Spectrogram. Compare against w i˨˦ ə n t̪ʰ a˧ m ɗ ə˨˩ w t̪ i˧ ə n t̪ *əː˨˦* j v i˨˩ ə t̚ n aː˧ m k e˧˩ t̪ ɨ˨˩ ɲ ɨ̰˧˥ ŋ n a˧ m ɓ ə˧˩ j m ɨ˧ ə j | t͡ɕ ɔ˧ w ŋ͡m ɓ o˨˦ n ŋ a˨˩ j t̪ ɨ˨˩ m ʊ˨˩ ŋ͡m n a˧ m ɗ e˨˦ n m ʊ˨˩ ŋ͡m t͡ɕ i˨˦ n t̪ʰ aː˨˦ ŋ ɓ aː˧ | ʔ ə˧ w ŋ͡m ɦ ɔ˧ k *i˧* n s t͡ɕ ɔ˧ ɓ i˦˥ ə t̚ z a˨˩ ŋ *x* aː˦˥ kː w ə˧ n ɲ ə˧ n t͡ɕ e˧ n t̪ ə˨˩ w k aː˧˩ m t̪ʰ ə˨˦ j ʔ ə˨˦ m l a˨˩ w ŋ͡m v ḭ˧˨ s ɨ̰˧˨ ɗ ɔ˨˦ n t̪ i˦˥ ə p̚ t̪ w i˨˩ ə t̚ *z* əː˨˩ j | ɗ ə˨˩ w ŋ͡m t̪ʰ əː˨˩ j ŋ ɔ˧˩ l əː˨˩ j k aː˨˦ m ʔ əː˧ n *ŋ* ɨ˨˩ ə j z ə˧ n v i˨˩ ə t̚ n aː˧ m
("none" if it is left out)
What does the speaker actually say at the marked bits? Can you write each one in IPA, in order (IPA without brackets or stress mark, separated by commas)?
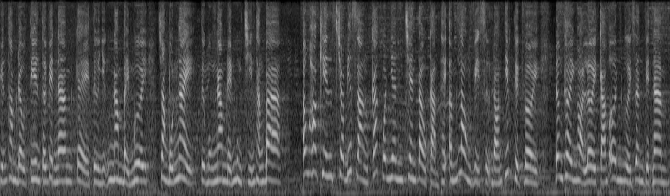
əː˨˦, i˧, k, v, ŋ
